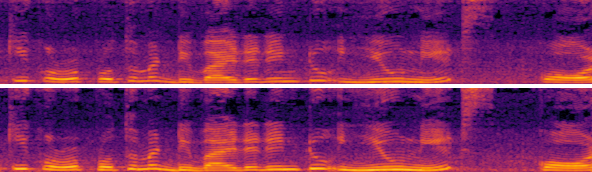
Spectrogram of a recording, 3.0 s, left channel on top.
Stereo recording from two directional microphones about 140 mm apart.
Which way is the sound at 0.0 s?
35° right (ahead or behind).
